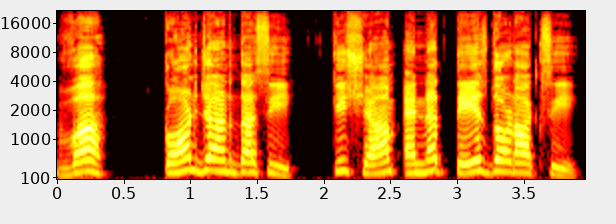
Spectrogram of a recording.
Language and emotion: Punjabi, surprised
